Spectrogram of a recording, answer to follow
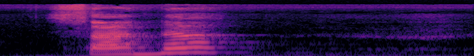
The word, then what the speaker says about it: Sana: It's Sana.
